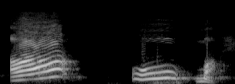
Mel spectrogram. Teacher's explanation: শুরু হচ্ছে কণ্ঠ থেকে, উচ্চারণ বর্ণের শেষ হচ্ছে কোথায়? ওষ্ঠতে। আর মাঝখানে দিয়েছে উ, উ যেন এখানে জিহ্বামূলিতে যে শক্তি, সেটা যেন গড়িয়ে যাচ্ছে, গড়িয়ে গিয়ে শেষ হচ্ছে গিয়ে মা, মা, তাহলে অ, উ, ম, এই যত বর্ণ আছে, এই এই সবগুলো স্পর্শবর্ণ উ দ্বারা শুরু হলো, অ শেষ হলো ম, হুম।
